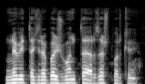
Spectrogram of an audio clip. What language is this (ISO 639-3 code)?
pus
